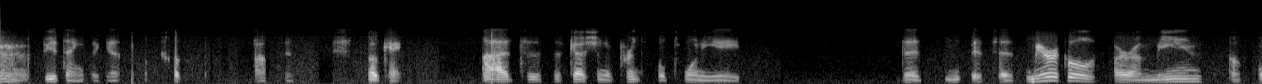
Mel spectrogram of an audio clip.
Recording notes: ACIM Daily Conference Call.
